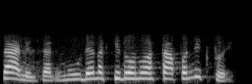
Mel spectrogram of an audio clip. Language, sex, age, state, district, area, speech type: Marathi, female, 45-60, Maharashtra, Satara, urban, conversation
